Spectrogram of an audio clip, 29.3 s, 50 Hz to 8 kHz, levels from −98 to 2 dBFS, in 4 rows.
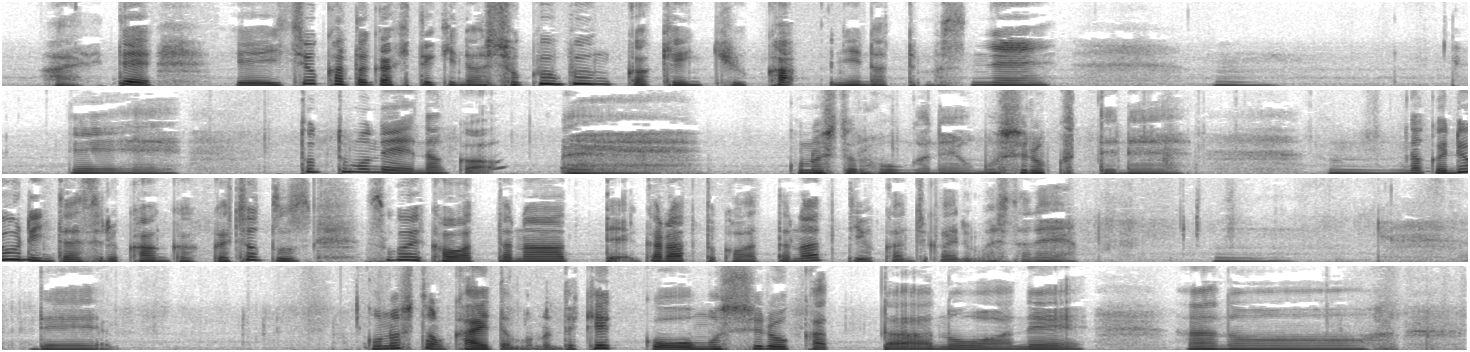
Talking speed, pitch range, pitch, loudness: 260 characters per minute, 170-210 Hz, 185 Hz, -22 LUFS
